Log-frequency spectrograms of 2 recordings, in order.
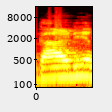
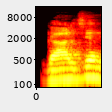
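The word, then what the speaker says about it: guardian: होगा कैम्ब्रिज में, तो इसका जो उच्चारण होता है वो क्या होता है गार्डियन होता है, क्या होता है गार्डियन, गार्जियन नहीं होता, ये गार्डियन होता है, क्या होता है गार्डियन।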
